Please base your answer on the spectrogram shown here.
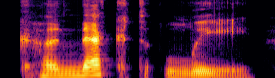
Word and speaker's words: Knechtle: Ember and Mark and hail critical thinking it's pronounced connly I was time into iners back in the day okay okay thank you I I really appreciate it that's awesome connly okay gotcha gotcha so I I will refrain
